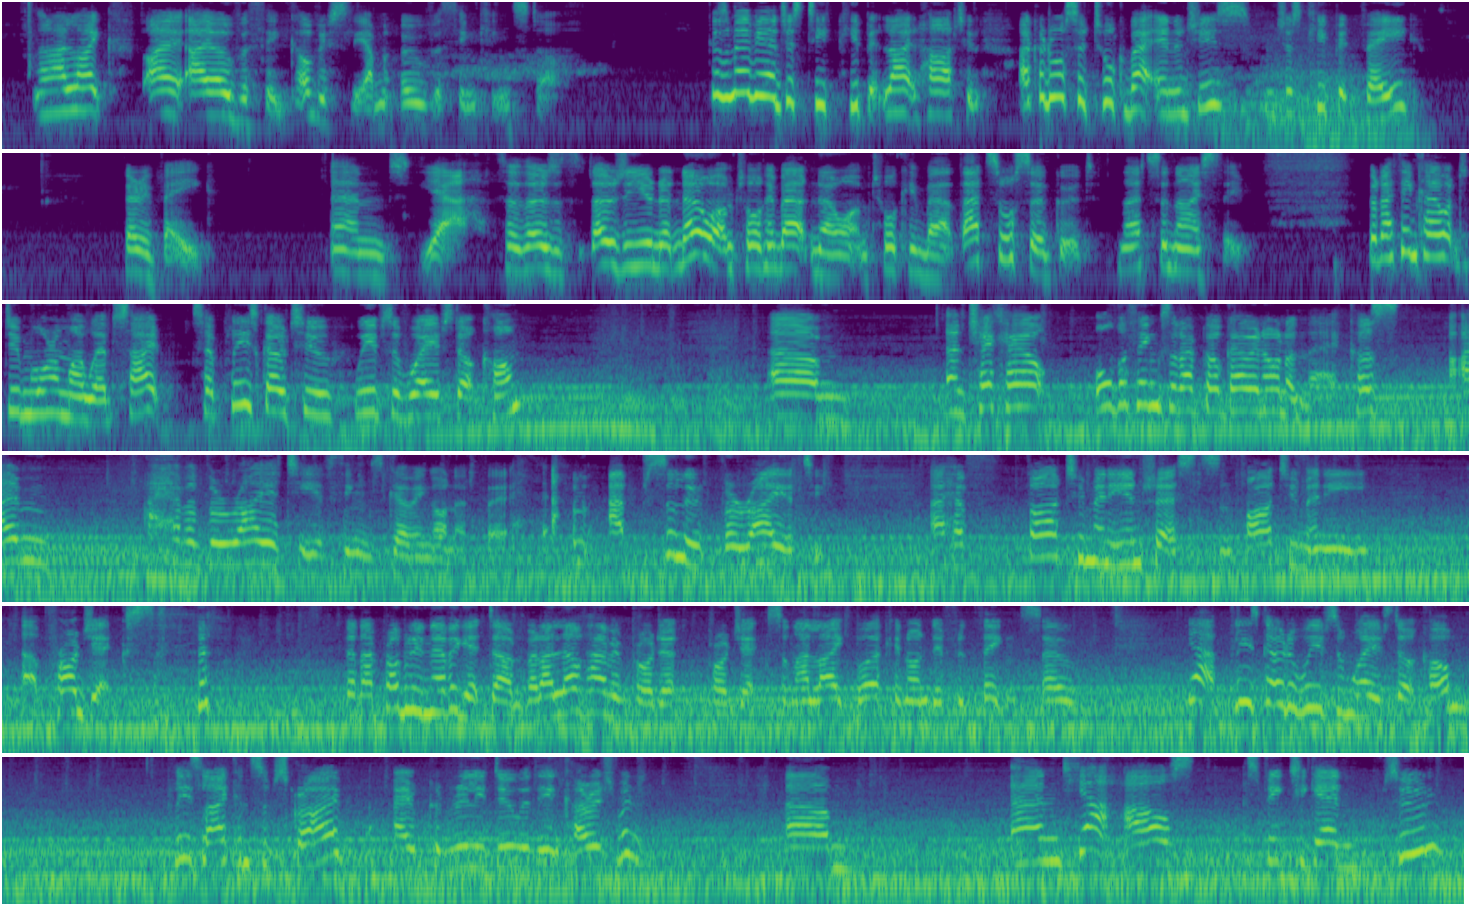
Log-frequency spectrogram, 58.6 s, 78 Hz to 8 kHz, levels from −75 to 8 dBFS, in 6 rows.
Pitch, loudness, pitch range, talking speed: 240 Hz, -13 LUFS, 190-305 Hz, 160 wpm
